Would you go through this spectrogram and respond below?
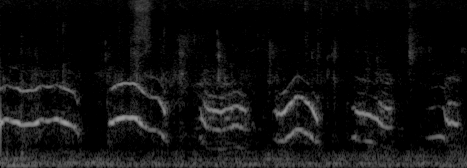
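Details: Rottweiler mother with her puppies indoors; a run of six high, tonal whines, each under a second, several arching up then down, separated by short pauses over a quiet room background.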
